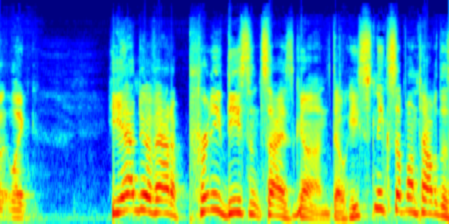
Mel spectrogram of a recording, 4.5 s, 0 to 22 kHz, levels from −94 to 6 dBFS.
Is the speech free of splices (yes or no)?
no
